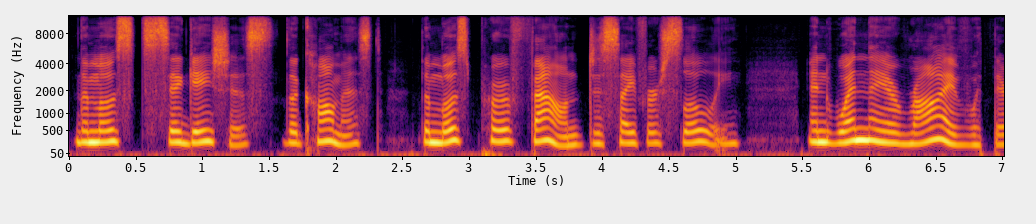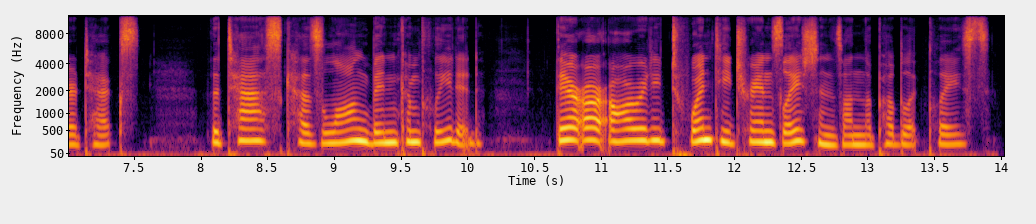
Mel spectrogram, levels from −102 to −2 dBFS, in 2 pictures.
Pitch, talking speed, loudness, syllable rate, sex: 230 Hz, 135 wpm, -17 LUFS, 4.3 syllables/s, female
